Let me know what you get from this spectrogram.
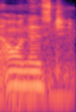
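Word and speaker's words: honest: बट कुछ exceptional case इसमें भी होते हैं, जैसे an honour, N आर, एन ऑनेस्ट, ठीक है। तो यहाँ पे ओ से वर्ड लग रहे हैं, एच साइलेंट है, तो इसलिए यहाँ पे मतलब यहाँ पे एन का यूज़ हुआ है।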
